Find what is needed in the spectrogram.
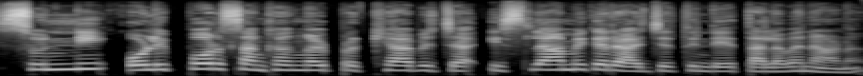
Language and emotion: Malayalam, neutral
